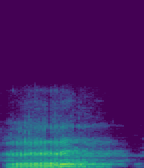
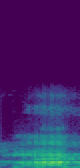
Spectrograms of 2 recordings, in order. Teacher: En vez de la vibración con la punta de la lengua, r, la hacen con el cuerpo de la lengua, r, como cuando uno hace gárgaras.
